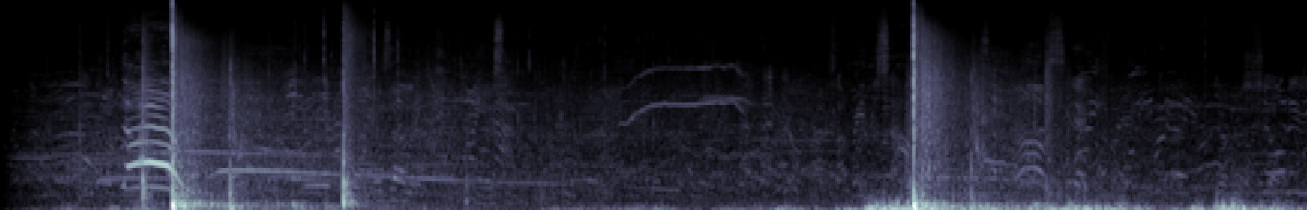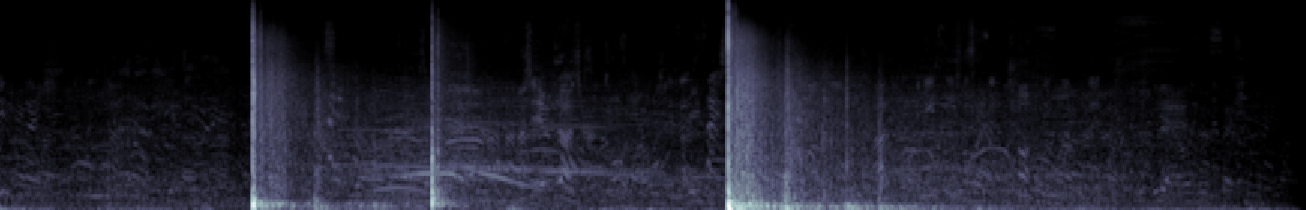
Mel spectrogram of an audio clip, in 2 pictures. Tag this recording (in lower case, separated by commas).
fireworks, explosion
